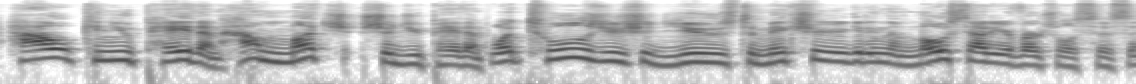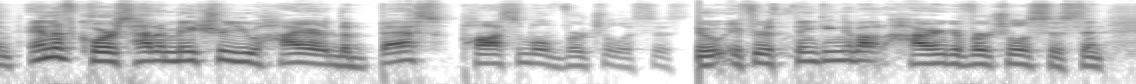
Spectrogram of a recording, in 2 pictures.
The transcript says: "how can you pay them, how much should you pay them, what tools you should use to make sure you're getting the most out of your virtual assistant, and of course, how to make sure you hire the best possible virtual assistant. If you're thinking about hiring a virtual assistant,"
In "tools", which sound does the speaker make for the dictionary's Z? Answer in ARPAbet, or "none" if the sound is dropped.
Z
